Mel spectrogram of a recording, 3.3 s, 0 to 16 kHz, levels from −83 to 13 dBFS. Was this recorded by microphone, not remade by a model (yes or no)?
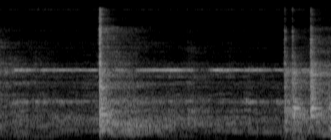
no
